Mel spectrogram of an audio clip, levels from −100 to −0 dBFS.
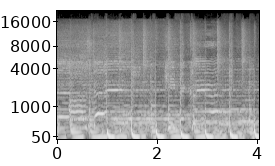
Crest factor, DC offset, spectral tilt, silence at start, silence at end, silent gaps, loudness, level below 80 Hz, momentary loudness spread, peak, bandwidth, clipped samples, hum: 12 dB; under 0.1%; -4 dB/octave; 0 s; 0 s; none; -16 LUFS; -20 dBFS; 2 LU; -4 dBFS; 19 kHz; under 0.1%; none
